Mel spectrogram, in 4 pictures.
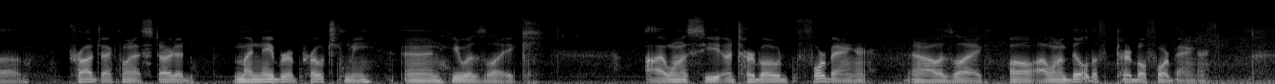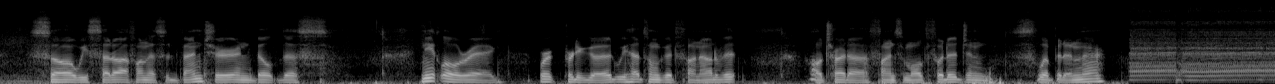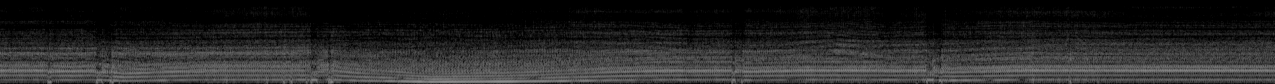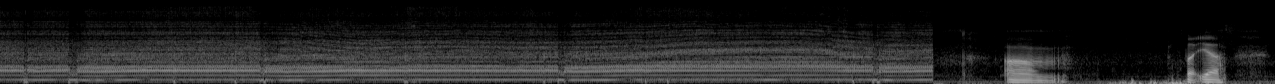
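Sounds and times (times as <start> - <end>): car engine revving high: 24.0 - 47.6.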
